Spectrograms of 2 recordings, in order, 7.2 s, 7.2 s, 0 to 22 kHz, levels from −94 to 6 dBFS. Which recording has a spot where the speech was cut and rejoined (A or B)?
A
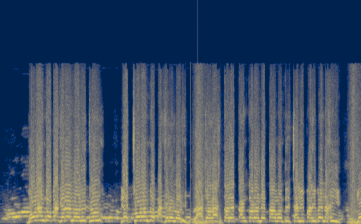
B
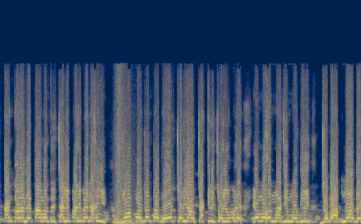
A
